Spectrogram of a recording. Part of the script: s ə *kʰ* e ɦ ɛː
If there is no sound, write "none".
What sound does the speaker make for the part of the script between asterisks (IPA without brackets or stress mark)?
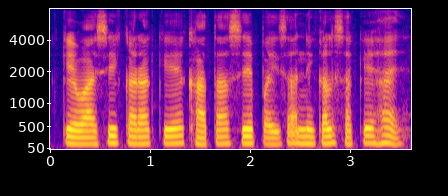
k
